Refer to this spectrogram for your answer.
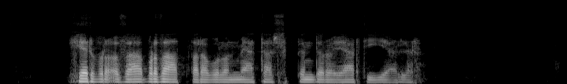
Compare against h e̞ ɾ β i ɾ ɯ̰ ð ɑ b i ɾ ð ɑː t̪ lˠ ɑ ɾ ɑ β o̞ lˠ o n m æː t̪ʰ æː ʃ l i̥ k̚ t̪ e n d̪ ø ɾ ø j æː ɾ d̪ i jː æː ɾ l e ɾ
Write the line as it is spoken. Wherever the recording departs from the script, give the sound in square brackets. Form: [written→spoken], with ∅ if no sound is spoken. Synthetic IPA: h e̞ ɾ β i ɾ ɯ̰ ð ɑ b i ɾ ð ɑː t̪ lˠ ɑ ɾ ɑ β o̞ lˠ o n m æː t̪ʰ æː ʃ l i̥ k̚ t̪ e n d̪ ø ɾ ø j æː ɾ d̪ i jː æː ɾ l e ɾ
